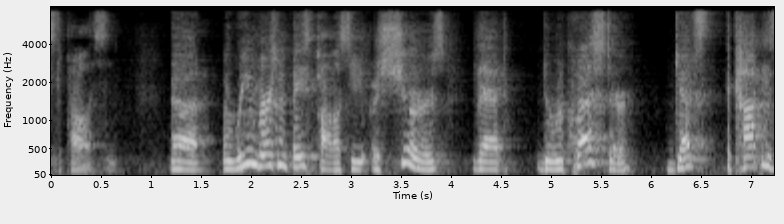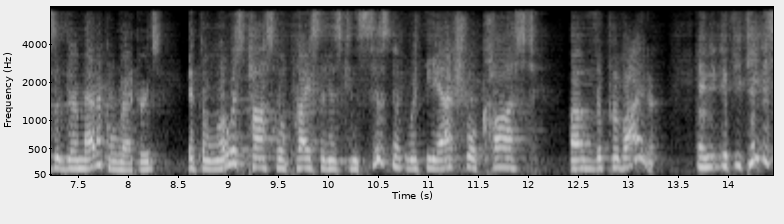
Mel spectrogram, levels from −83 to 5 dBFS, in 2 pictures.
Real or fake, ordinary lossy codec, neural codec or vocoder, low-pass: fake; MP3, 64 kbps; codec, 44.1 kHz, 2.6 kbps, SNAC; 7.2 kHz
